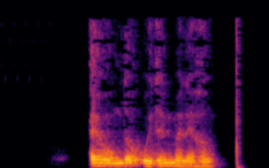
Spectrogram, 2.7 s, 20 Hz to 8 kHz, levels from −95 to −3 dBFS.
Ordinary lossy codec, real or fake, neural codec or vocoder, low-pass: MP3, 32 kbps; fake; codec, 16 kHz, 0.4 kbps, LongCat-Audio-Codec; 7.2 kHz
